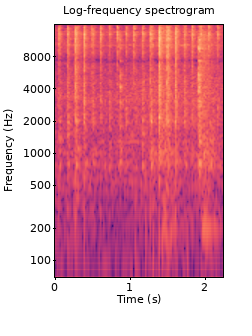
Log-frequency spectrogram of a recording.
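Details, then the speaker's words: BMW F10 injector on a test bench after repair by replacing the control valve set, nozzle tip not replaced: crisp even ticking about eight per second with no misses; the injector sprays normally. "สาเหตุหลักๆก็โดยการเปลี่ยนชุดคอนโทรลวาล์วนะครับฉีดปกตินะครับ"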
